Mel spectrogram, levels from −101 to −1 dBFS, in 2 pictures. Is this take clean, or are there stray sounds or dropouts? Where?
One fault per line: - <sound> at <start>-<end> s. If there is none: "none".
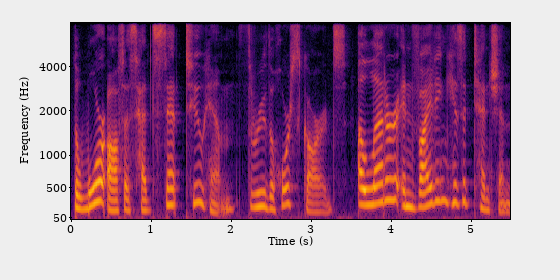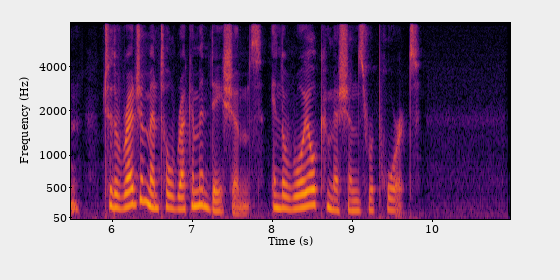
none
